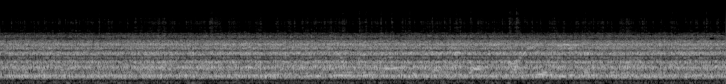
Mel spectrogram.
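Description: Steady hiss of band noise from an AnyTone AT-6666 radio's speaker on receive, with no voice getting through. The distant skip station has faded out under the noise as conditions change.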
